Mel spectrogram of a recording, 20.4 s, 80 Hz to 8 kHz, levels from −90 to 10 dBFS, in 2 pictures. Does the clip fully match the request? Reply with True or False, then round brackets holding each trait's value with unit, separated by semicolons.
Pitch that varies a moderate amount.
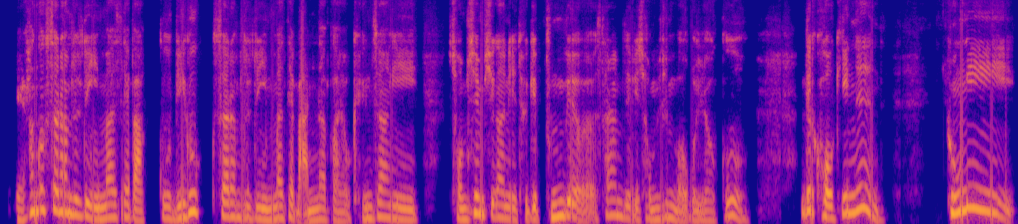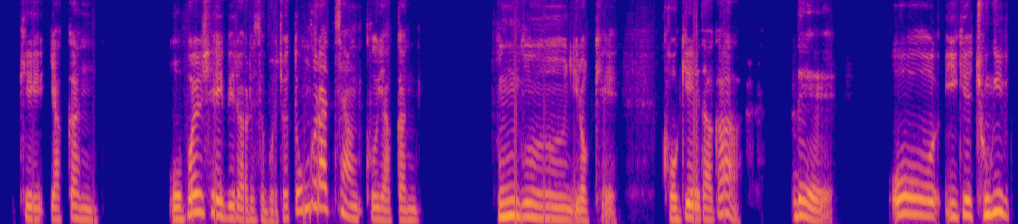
False (6.1 semitones)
